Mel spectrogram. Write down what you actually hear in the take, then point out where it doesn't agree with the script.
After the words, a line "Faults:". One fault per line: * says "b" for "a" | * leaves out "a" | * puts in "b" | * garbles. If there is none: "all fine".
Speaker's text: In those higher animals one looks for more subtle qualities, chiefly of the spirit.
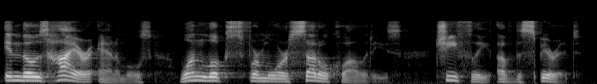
In those higher animals one looks for more subtle qualities, chiefly of the spirit.
Faults:
all fine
